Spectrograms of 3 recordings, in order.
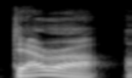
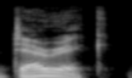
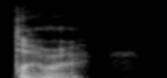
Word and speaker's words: Darragh: Nur als kleiner Tipp, der wird Dara ausgesprochen. Der Kommentator bei ran.de, der das gemacht hat, hat ihn immer Derek genannt. Nee, Dara wird das. Ist sein Name D-A-R-R-A-G-H geschrieben.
